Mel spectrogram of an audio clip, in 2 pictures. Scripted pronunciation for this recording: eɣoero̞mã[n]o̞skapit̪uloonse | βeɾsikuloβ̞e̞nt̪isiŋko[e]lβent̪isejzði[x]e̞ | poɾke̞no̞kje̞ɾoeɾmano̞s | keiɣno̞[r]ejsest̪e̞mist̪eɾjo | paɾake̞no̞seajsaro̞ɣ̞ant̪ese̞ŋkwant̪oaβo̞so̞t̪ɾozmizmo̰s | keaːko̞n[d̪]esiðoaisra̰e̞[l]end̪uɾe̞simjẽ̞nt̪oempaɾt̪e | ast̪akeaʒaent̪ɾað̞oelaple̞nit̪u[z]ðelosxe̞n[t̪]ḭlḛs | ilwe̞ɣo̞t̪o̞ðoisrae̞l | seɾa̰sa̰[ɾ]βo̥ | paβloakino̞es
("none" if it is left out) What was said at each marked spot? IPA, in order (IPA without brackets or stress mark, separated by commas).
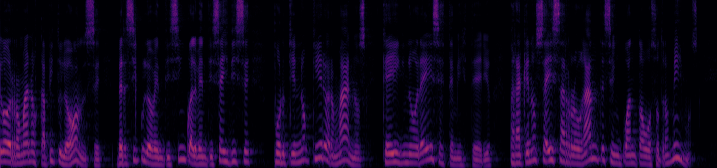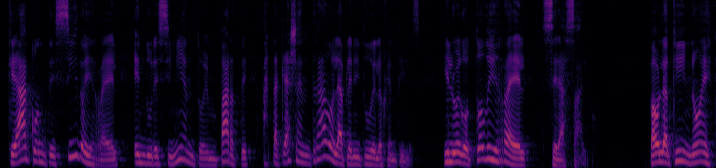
n, a, s, ɾ, t̪, l, ð, t̪, l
